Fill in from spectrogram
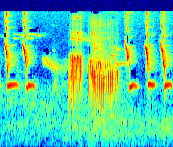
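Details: Crested canary voice: sharp dropping chip-and-whistle notes, two dense buzzy rattles in the middle, then three more evenly spaced whistled notes; faint background hiss.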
